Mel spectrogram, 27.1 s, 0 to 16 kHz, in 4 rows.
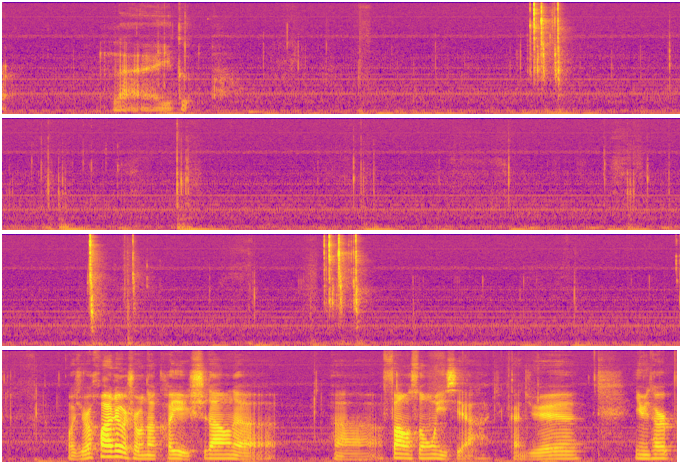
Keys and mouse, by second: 0.7-1.8 drag, 1.8 middle click, 2.6 click, 3.3-4.3 middle drag, 4.3-5.4 drag, 5.4 ctrl+z, 5.8-7.0 drag, 7.0-8.0 middle drag, 8.0 click, 9.0 middle click, 9.9-13.6 drag, 13.6-15.6 middle drag, 15.6-17.0 drag, 17.0 ctrl+z, 17.8 middle click, 18.7 click, 19.6 middle click, 20.4 click, 21.1-22.7 middle drag, 22.7-23.9 drag, 23.9-25.3 middle drag, 25.3-26.6 drag, 26.6 middle click.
